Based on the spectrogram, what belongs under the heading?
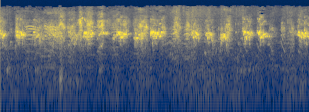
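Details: Two one-day-old Society finch chicks being hand-fed without a syringe, weak and struggling to open their mouths. They give high, thin squeaky cheeps in rapid uneven bursts, steady and dense for the whole stretch.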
